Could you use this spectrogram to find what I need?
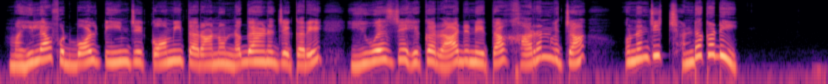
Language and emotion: Sindhi, angry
